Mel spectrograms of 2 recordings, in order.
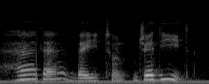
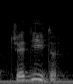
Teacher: Si on s'arrête sur la phrase, on dit Hada, Bayton, Jadid, et non pas Jadidun.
